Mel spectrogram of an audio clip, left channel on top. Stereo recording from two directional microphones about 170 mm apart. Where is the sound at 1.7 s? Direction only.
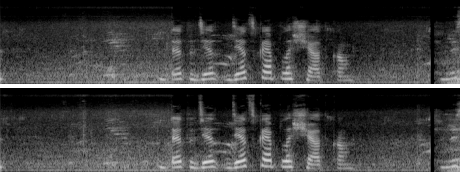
5° right (ahead or behind).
